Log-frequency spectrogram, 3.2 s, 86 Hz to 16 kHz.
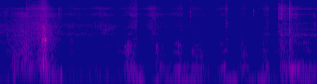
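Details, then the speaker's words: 2012 Toyota Highlander AWD rear wheel hub, removed and turned by hand: loud, gritty, uneven rasping scrape in bursts; worn wheel bearing, replaced with a new hub. "but this thing is loud. I don't know if you can hear that."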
